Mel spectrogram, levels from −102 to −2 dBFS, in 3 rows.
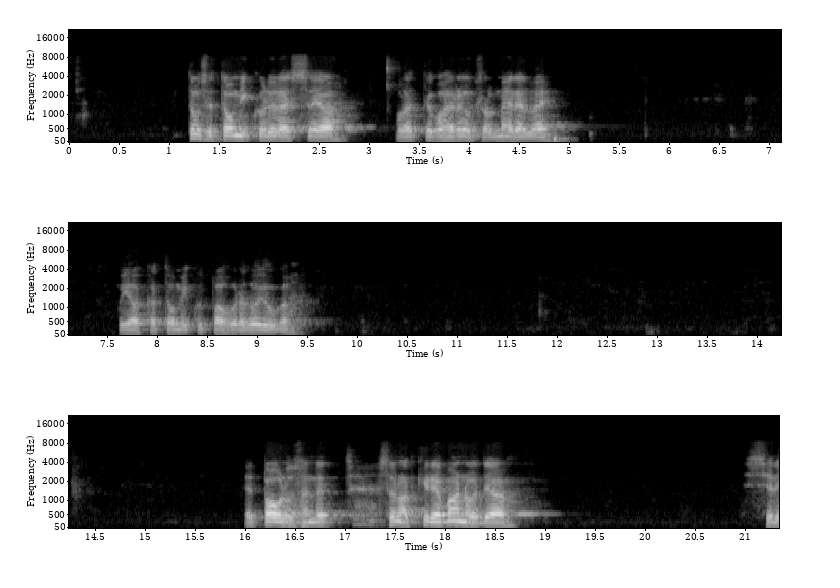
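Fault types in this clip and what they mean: No faults can be heard anywhere in this audio. It passes through a WebRTC call path with Opus, and the top end stops at about 8 kHz, which fits a wideband setting of around 32 kbps.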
